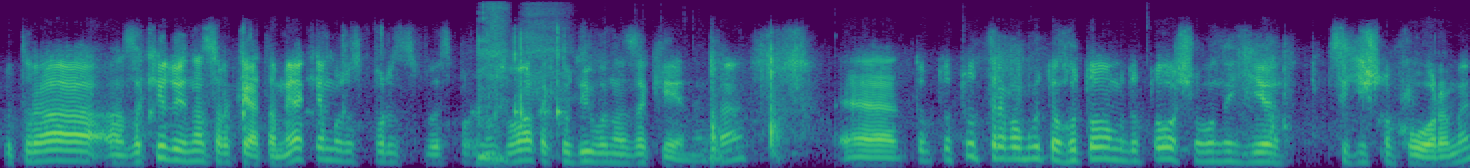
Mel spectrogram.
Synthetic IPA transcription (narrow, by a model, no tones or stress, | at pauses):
pʊt̪ɾɑzɐkɪd̪ʊjɛnɑsrɐkɛt̪ɐmɪjɐkjamɔʒɛspsspɾɔɦnɔzʊʋɑt̪ɪkʊd̪ɪʋɔnɑzɐkɪnɛt̪ɑ | t̪ɔp̚t̪ɔt̪ut̪ːɾɛbɐbut̪ɪɦɔt̪ɔʋɪmɪd̪ɔt̪ɔɦɔʃt͡ʃɔʋɔnɪjɛpsʲɪxʲit͡ʃnɔxɔɾɪmɪ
